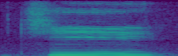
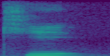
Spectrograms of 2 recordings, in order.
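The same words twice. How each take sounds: First: The vowel is held long. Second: The vowel is short.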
